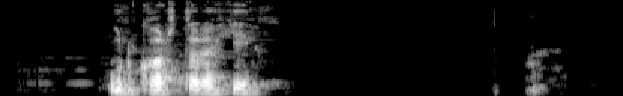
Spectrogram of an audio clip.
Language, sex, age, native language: Icelandic, male, 50-59, Icelandic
